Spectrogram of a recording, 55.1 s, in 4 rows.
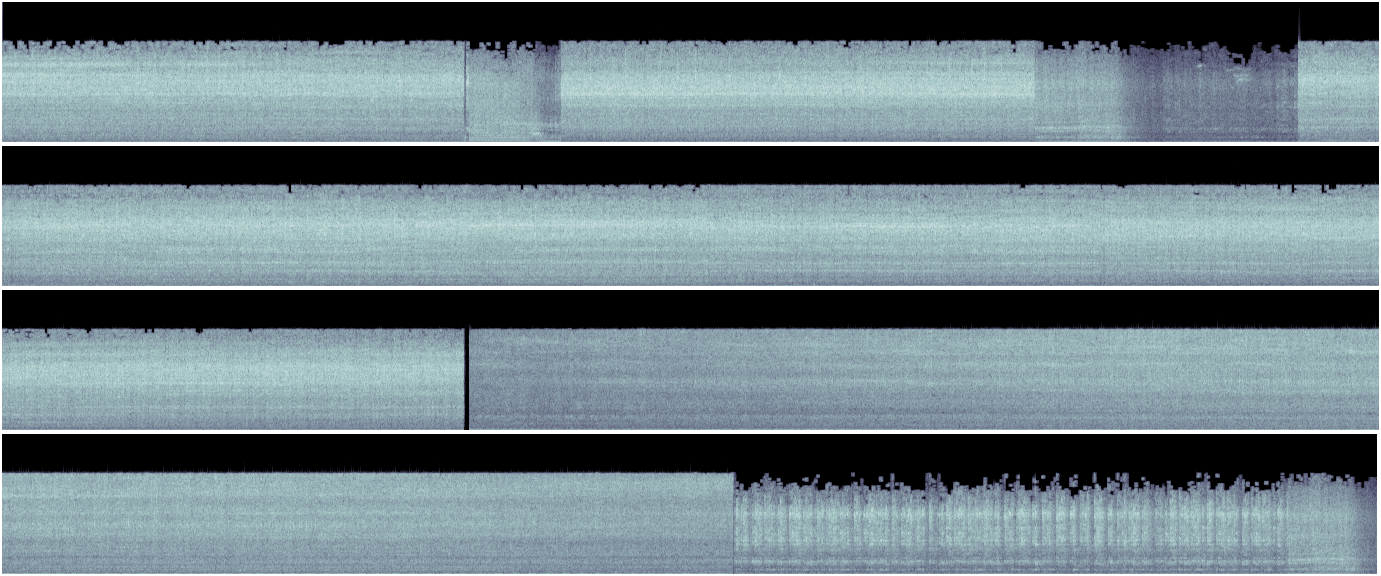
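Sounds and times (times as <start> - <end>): car engine idling: 0.0 - 10.4, 11.4 - 55.0.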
